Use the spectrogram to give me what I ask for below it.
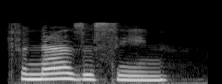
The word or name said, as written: phenazocine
